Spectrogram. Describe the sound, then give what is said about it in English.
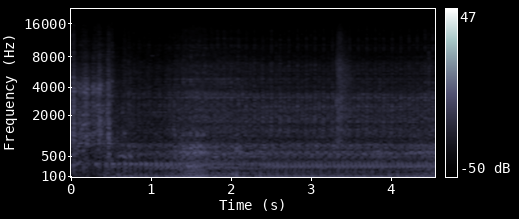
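A BMW motorcycle engine cranks and catches, then settles into a steady, low rumbling idle, at the 43rd Top of the Rockies Rally in Paonia in the North Fork Valley, with no one talking. “Don't be surprised if you see a lot of BMW motorcycles in the North Fork Valley over the next 3 days.”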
